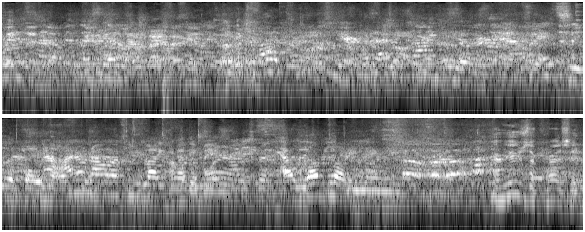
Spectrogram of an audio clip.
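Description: Many voices of men and women chatter throughout a busy, echoing room.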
